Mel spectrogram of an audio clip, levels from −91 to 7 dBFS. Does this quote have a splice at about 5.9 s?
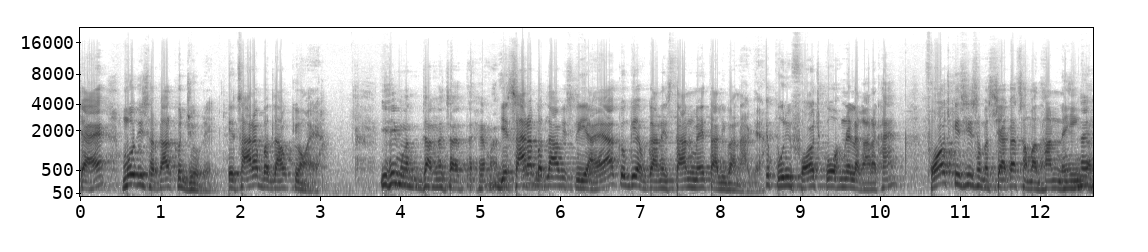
no; 2 cuts; at 1.9 s, 8.6 s

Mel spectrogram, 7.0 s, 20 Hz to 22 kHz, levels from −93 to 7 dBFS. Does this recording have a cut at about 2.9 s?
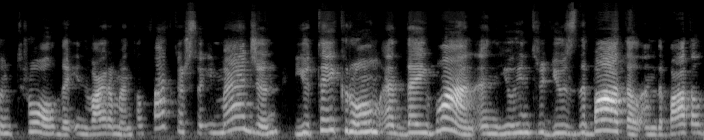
yes; 1 cut; at 2.9 s

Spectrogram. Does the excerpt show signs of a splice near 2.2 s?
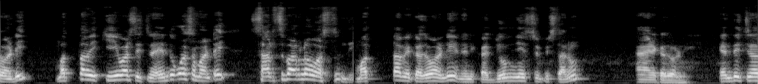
no; 1 cut; at 3.4 s

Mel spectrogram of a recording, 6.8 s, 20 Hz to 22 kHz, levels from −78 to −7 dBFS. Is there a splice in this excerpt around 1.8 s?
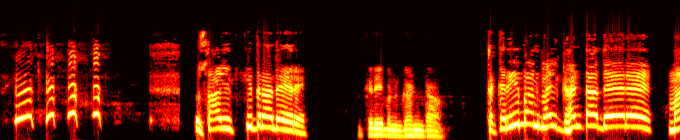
yes; 1 cut; at 1.8 s

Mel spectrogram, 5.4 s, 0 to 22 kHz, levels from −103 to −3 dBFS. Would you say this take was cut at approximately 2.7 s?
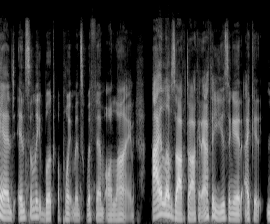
yes; 1 cut; at 2.7 s

